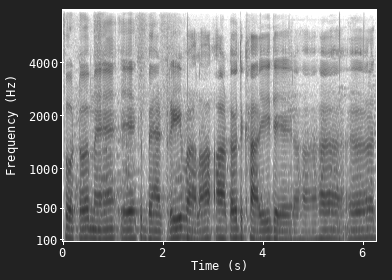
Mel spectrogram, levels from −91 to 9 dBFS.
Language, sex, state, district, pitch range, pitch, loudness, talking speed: Hindi, male, Punjab, Fazilka, 110-120 Hz, 115 Hz, -18 LUFS, 95 wpm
